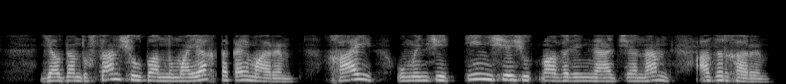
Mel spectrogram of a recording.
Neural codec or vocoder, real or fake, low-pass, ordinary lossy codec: none; real; 7.2 kHz; AAC, 16 kbps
